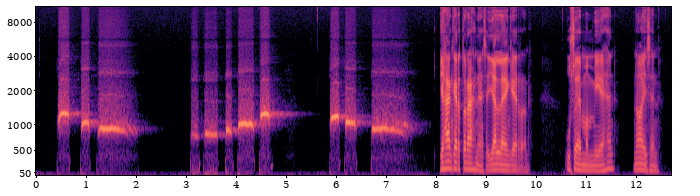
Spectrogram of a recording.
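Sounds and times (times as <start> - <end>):
person whistling a slow wavering tune: 0.4 - 2.4, 3.1 - 7.8
speech: 8.1 - 10.0, 10.6 - 12.5.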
